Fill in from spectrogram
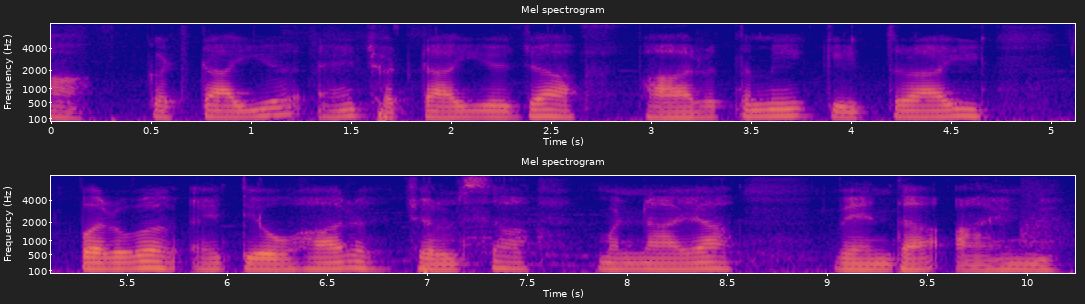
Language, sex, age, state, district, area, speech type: Sindhi, female, 45-60, Gujarat, Junagadh, rural, spontaneous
